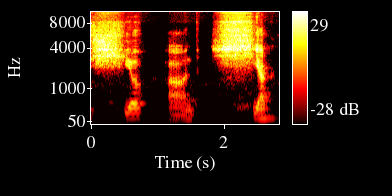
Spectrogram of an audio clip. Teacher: And then we have the longer palatal version of the sh sound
